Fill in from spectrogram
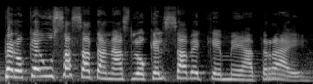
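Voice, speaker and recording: A woman pastor preaching a fervent, animated sermon in a church service, with asides to the congregation. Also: sits high, normal speed, soft background music.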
